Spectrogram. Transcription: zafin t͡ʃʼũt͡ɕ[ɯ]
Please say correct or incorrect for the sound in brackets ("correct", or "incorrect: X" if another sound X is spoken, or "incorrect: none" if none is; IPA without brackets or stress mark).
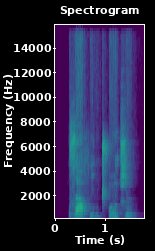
correct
